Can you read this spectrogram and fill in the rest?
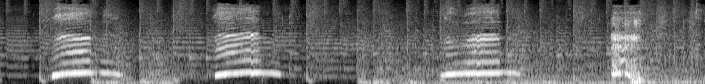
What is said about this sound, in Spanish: ¿Qué tal este gato? Ahí lo escucharon, ¿eh? Claramente dice, no mames.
